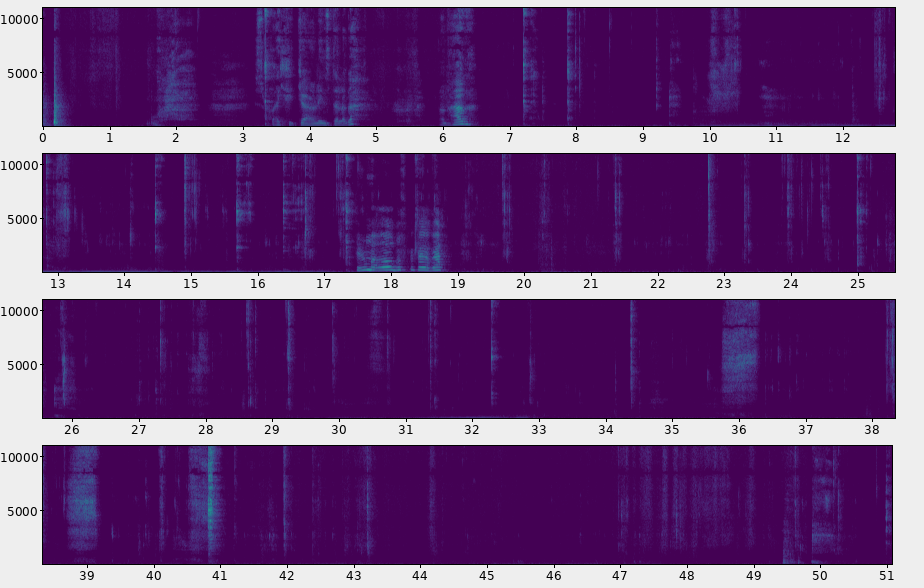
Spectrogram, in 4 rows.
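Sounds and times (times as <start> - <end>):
chewing noodles: 7.0 - 17.5, 18.9 - 34.6, 35.2 - 43.5, 44.2 - 49.4.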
